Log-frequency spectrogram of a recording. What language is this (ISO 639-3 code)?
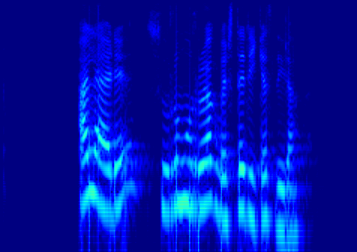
eus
